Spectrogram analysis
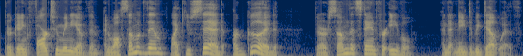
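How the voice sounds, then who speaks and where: A male storyteller plays a solemn goddess of law from a fantasy tale. She speaks formally and with measured gravity, like one who judges souls. Her delivery is earnest, with a lively, varied pitch. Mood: imploring.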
